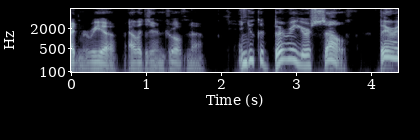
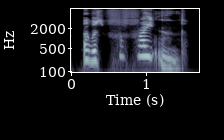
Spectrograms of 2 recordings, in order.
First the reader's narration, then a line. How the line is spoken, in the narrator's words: stammered the prince in a whining voice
